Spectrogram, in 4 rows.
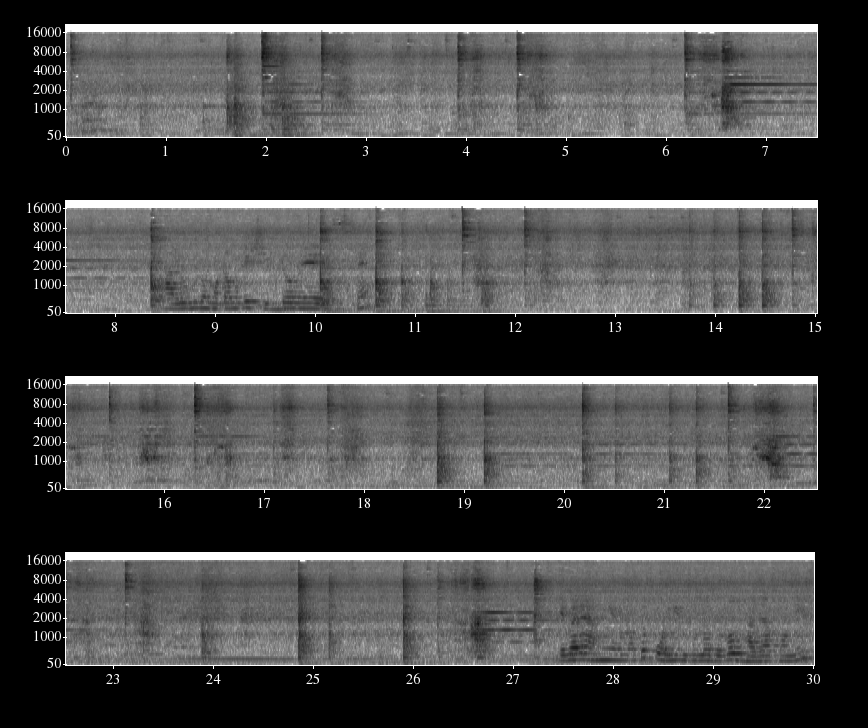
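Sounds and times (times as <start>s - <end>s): frying sizzle: 0.0s - 30.0s
wooden spatula scraping metal pan: 1.9s - 3.0s, 3.9s - 5.0s, 11.4s - 13.1s, 13.7s - 18.9s, 21.6s - 24.1s, 26.2s - 27.5s.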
